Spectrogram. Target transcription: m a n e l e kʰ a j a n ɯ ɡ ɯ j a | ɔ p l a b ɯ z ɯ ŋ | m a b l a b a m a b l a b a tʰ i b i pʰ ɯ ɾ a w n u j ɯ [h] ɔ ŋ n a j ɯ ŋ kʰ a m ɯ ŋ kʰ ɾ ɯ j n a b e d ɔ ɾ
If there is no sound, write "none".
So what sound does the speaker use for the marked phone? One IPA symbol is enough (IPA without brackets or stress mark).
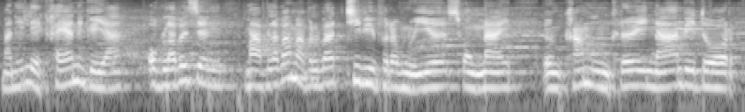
s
